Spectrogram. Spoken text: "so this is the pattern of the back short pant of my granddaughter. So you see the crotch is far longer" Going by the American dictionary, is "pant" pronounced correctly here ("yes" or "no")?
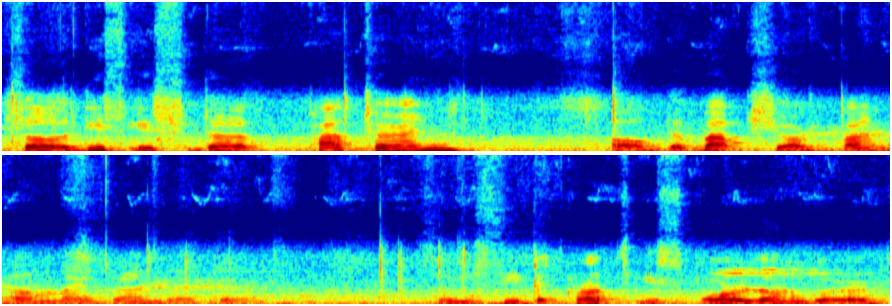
no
